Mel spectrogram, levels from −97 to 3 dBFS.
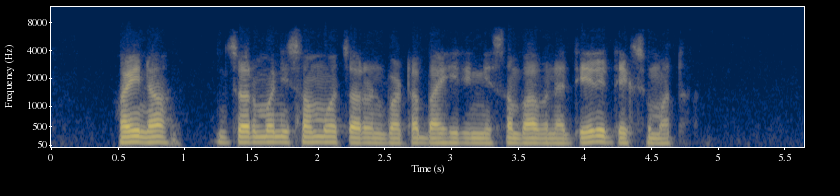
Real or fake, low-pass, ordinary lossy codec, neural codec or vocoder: real; 7.2 kHz; Opus, 16 kbps; none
